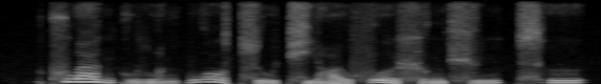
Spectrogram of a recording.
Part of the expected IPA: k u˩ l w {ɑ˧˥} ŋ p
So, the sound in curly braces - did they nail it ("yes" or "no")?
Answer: no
